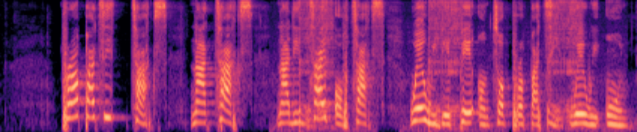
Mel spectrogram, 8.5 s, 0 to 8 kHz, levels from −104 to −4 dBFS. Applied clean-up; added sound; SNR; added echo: none; Fart; 13 dB; none.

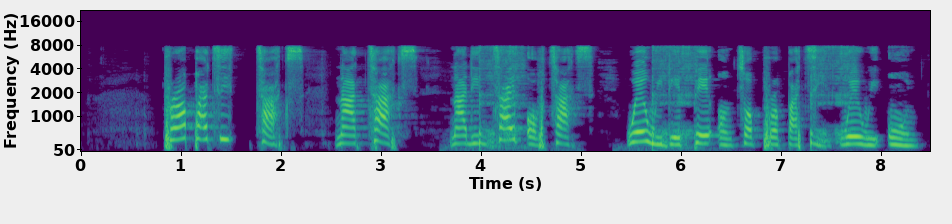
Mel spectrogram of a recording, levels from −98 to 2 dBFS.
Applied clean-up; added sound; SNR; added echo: classical method Wiener filter.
